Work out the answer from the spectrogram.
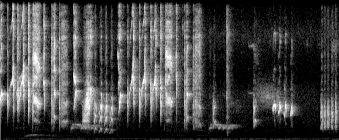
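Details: Long-tailed shrike song used as a lure for answering shrikes: a loud rush of overlapping harsh notes and mimicking phrases with short level whistles, fading into a buzzy trill and scattered notes.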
